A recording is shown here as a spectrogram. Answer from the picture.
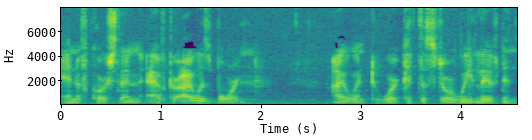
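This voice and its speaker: A woman with an American accent at a moderate pace, amid noticeable background noise. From Arizona, Tucson. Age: 70s. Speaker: oral history interviewee. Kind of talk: oral history interview.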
